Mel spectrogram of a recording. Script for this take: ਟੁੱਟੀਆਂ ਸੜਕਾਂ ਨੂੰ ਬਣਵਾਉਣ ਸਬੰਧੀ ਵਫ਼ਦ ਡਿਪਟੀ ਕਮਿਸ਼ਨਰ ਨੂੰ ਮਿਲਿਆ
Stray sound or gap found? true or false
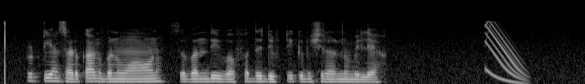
true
